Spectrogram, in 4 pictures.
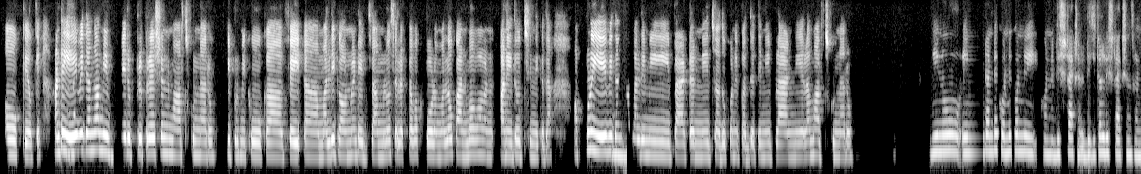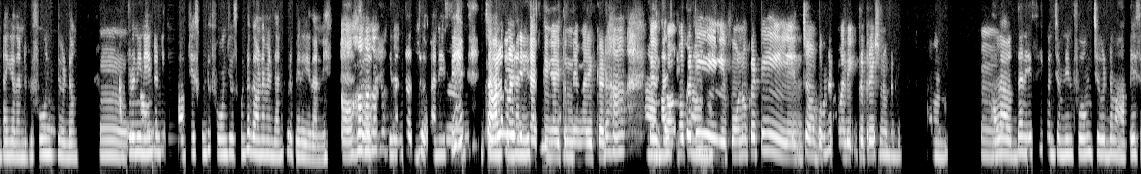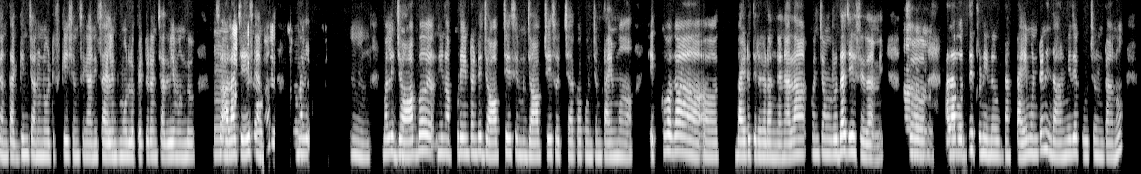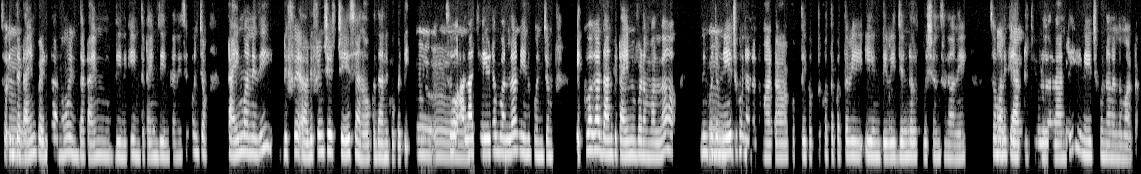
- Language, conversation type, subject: Telugu, podcast, మీ జీవితంలో ఎదురైన ఒక ఎదురుదెబ్బ నుంచి మీరు ఎలా మళ్లీ నిలబడ్డారు?
- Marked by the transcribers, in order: unintelligible speech; distorted speech; in English: "ప్రిపరేషన్‌ని"; in English: "గవర్నమెంట్ ఎగ్జామ్స్‌లో సెలెక్ట్"; in English: "ప్యాటర్న్‌ని"; in English: "ప్లాన్‌ని"; in English: "డిస్ట్రాక్షన్స్, డిజిటల్ డిస్ట్రాక్షన్స్"; in English: "జాబ్"; in English: "గవర్నమెంట్"; chuckle; in English: "సో"; giggle; chuckle; static; in English: "నోటిఫికేషన్స్"; in English: "సైలెంట్ మోడ్‌లో"; other background noise; in English: "సో"; unintelligible speech; in English: "జాబ్"; in English: "జాబ్"; in English: "సో"; in English: "సో"; in English: "డిఫ్ డిఫరెన్షియేట్"; in English: "సో"; in English: "జనరల్ క్వెషన్స్"; in English: "సో"; in English: "యాప్టిట్యూడ్"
